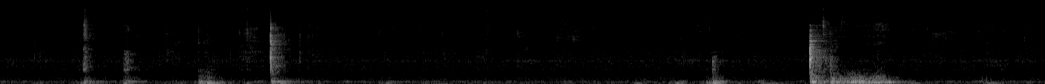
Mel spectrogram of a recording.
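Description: Wooden spoon stirring a thick tomato-and-onion masala frying in a nonstick pan, with a faint sizzle underneath. The spoon knocks against the pan several times, and a louder scrape lasting about a second comes near the end.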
